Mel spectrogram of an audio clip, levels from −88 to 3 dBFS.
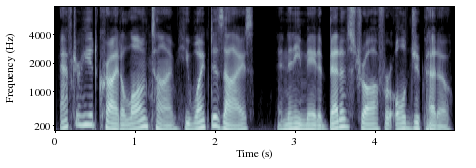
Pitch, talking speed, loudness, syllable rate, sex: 135 Hz, 265 wpm, -18 LUFS, 5.4 syllables/s, male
